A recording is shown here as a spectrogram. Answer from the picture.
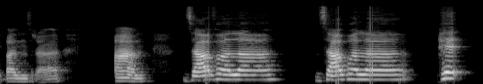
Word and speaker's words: vajra: got quite a mantra om or vajra but when we're doing Tibetan pronunciation we usually say banra um Zavala Zavala pit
